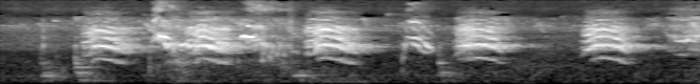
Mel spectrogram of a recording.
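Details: An azure jay at Santa Catarina, eating banana and sweet potatoes, gives irregular raspy calls with short falling notes underneath, broken by brief pauses and a few clicks.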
